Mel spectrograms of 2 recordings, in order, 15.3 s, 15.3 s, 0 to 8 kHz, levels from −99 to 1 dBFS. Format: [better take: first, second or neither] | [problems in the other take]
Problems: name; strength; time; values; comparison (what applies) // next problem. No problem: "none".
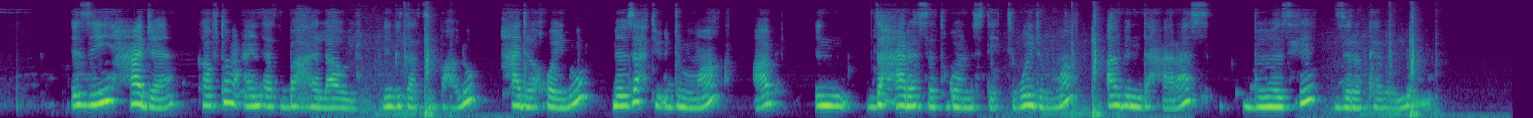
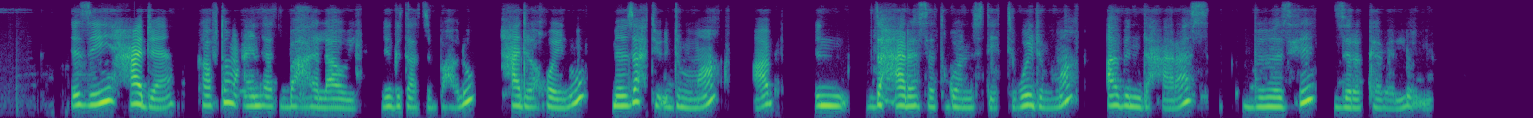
second | background sound (Drawer open or close); 16 dB below the speech // room echo; dies away in 0.2 s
